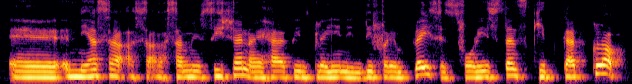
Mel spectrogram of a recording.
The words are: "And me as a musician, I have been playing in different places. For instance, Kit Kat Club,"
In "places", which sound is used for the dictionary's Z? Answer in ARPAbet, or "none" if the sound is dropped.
S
